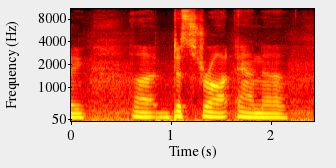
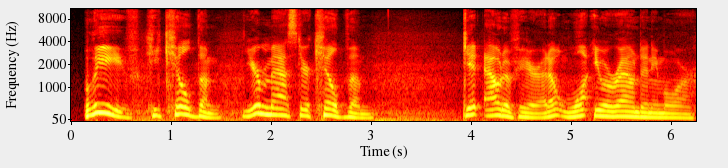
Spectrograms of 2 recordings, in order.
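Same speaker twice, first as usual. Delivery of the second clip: angry, loud, furious shouted yell; 3 semitones higher, 5 dB louder than usual. Voicing an NPC who throws a wrench, yelling in anger. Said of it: "she yells at you".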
